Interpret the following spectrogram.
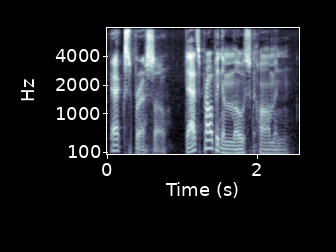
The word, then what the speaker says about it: espresso: It's espresso, not espresso.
